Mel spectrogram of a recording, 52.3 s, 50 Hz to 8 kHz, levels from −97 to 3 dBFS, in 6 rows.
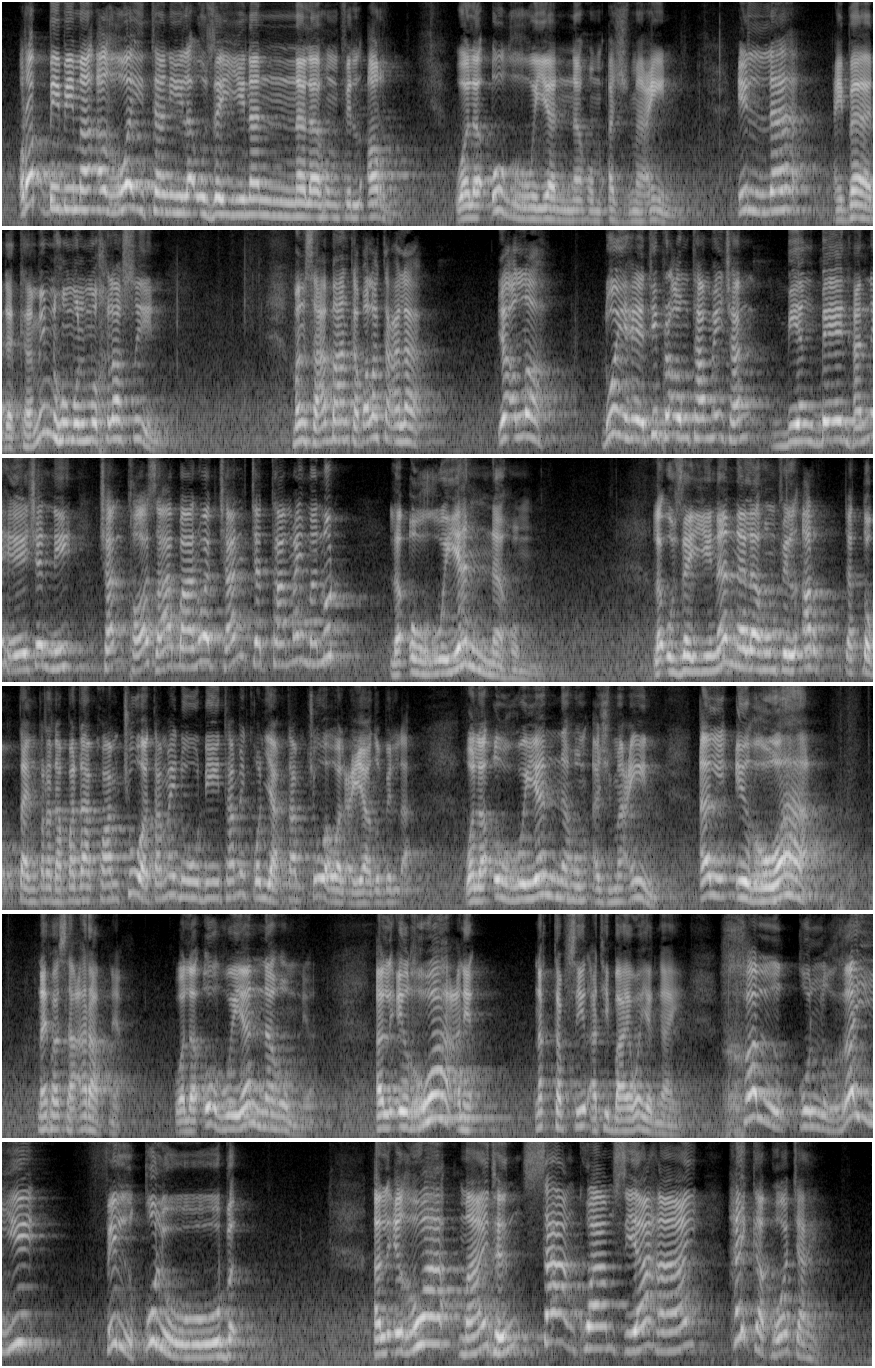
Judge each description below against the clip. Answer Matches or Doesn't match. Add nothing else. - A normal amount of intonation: Doesn't match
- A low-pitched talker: Doesn't match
